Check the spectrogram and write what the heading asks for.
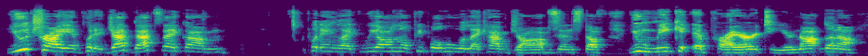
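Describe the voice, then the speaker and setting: A woman's voice: medium pitch, normal speed, a bit bright, poor audio. A woman in a casual chat who speaks earnestly and repeats her points for emphasis.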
